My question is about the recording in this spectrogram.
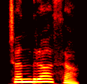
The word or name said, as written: ಚಂದ್ರಾಸ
